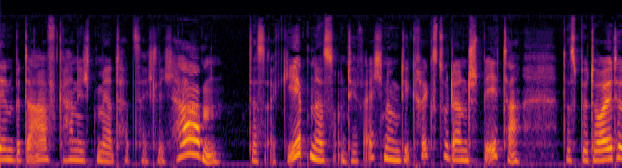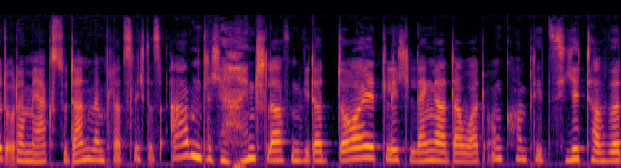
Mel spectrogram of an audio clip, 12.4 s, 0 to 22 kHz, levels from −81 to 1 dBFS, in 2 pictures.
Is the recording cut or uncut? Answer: uncut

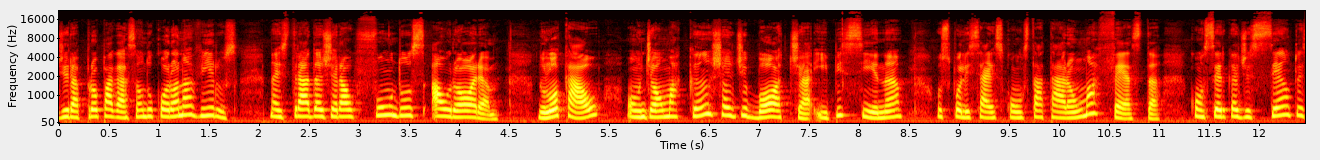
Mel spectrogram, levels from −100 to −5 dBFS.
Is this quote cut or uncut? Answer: uncut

